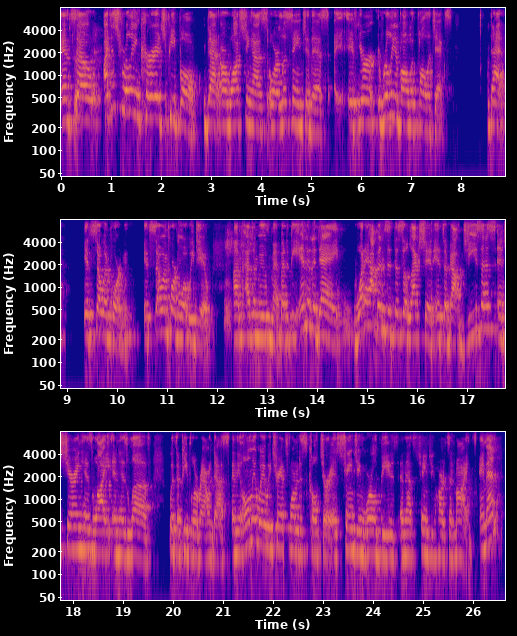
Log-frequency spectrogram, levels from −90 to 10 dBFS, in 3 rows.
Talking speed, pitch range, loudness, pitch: 180 wpm, 185-235 Hz, -27 LUFS, 210 Hz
